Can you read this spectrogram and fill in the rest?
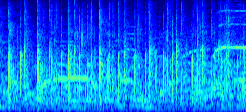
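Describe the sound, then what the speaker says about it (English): Fans applauding at a college baseball game, UCLA against UCR, a moderate round of clapping and scattered cheers from a crowd in the stands, steady for a couple of seconds and heard from a distance. "the Highlander fans who have come out to the west side giving Frazier a big round of applause"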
